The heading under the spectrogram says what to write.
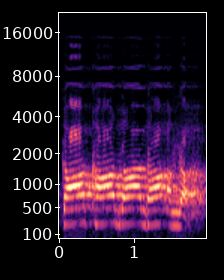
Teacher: जो हमारा क वर्ग होता है इसका उच्चारण कहां से होता है, कंठ से।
